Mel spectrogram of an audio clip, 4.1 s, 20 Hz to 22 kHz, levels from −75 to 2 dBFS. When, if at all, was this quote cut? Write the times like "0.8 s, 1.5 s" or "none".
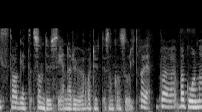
none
